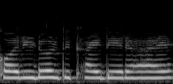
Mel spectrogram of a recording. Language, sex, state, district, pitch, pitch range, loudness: Hindi, female, Bihar, Bhagalpur, 300 Hz, 295-310 Hz, -22 LUFS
